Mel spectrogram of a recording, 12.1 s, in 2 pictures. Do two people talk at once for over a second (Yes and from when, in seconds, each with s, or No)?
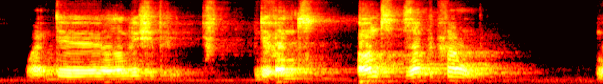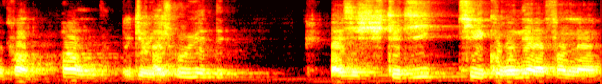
No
